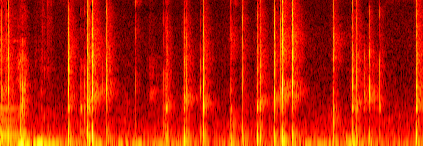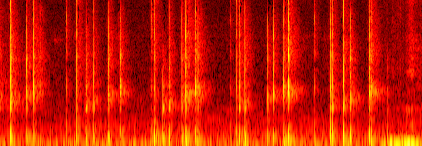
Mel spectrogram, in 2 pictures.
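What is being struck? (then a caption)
Small ceramic soap dish. Long nails scratch and tap a small pink speckled ceramic bathtub-shaped soap dish, first on its underside and then along its side. The result is a rapid, uneven run of sharp, bright clicks and scratchy ticks that die away almost instantly, over a soft background hiss.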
